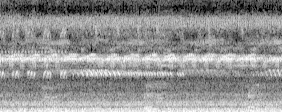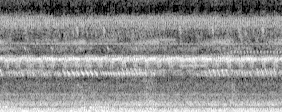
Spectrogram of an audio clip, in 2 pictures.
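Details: Autumn insect voices drifting into an open lodge tent at a rural campsite: unbroken high-pitched trilling with rhythmic pulsing chirps, a soft low hum beneath, and a sharp click at the very end.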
